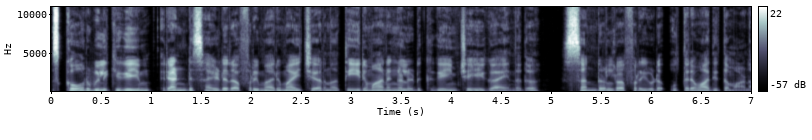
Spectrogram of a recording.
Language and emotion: Malayalam, neutral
